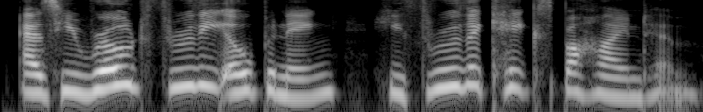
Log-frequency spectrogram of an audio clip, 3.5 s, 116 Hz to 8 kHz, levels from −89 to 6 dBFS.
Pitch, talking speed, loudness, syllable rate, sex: 250 Hz, 205 wpm, -19 LUFS, 5.1 syllables/s, female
